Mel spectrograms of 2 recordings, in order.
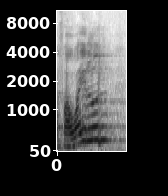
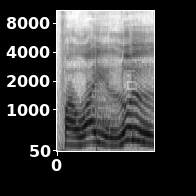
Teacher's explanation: Idam yang tidak berdengung jadi bacanya langsung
